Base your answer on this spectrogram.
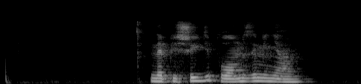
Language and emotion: Russian, neutral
